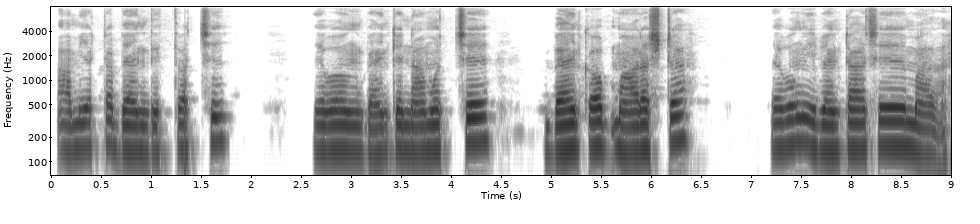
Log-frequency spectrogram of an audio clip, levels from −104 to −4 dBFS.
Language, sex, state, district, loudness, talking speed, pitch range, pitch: Bengali, male, West Bengal, Malda, -30 LUFS, 135 wpm, 140-165 Hz, 145 Hz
